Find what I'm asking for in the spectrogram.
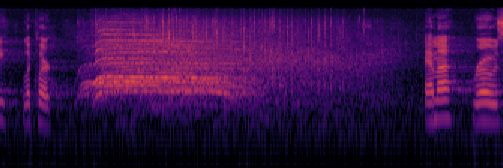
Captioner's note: audience cheering and applauding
